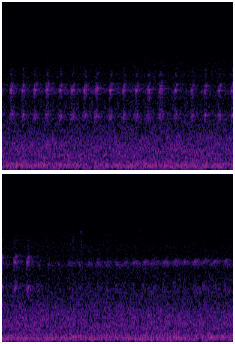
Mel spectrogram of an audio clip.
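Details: Eastern tree frogs, Hyla orientalis, in the Galeriç Swamp Forest of the Kızılırmak Delta near Samsun on a windy autumn day: a fast run of pulsed, quacking notes that slows and fades into a drawn-out trill, over constant wind noise.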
